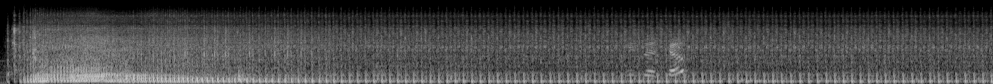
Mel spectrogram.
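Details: Barn-find Honda CB200T twin, first start after an engine rebuild with carburetors, mufflers and chain refitted: catches with a brief rev, then settles into a steady, even idle with no knocks; running healthy.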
